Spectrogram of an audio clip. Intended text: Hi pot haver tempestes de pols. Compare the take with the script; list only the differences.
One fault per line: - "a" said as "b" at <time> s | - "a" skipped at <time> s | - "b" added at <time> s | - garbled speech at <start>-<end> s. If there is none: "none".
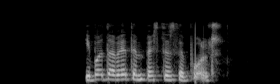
none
